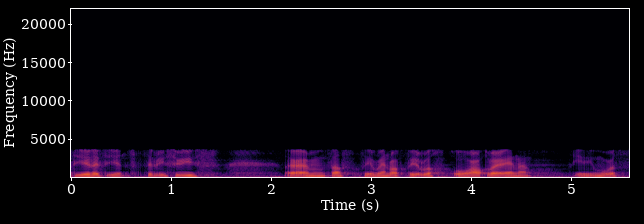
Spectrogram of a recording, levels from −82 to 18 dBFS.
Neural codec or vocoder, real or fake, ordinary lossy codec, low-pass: autoencoder, 22.05 kHz, a latent of 192 numbers a frame, VITS, trained on many speakers; fake; none; 3.6 kHz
